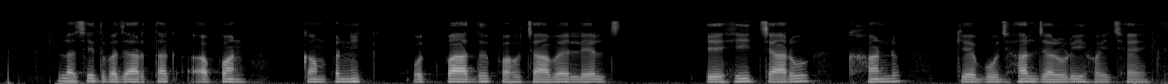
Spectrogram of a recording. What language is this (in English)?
Maithili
